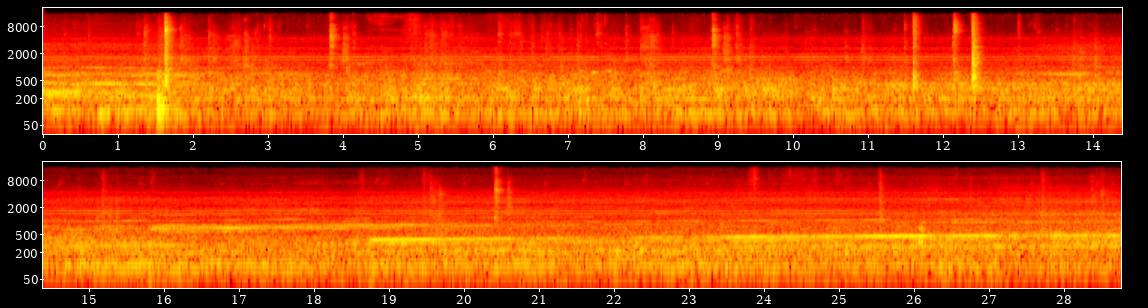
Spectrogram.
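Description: Passenger train running, heard from the driver's cab: a steady rumble and hum, with a whine that slowly rises in pitch through the second half. There is a loud sharp knock about a second and a half in, and two more a little before halfway.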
